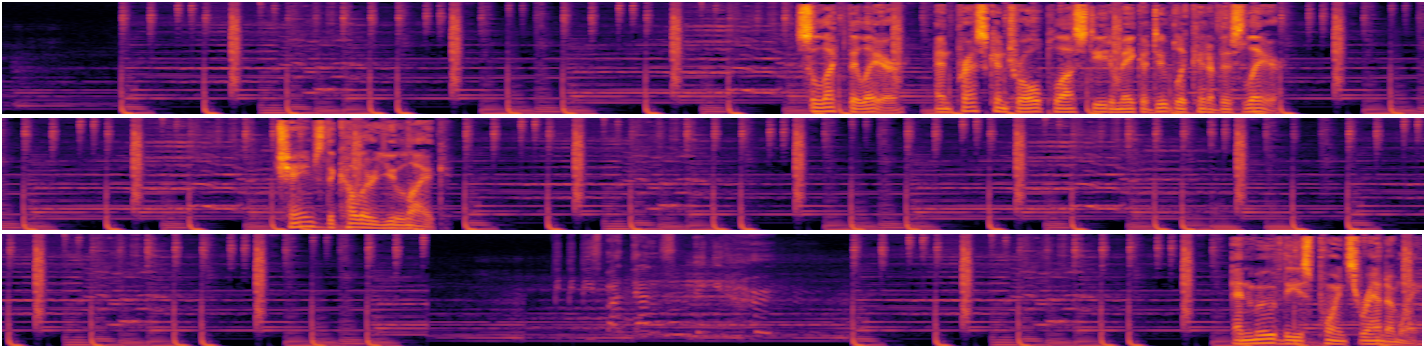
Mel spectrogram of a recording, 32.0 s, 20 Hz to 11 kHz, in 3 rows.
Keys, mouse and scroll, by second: 0.2-1.1 scroll down 1, 1.9 space, 2.8-5.3 drag, 9.2 ctrl+Num_Lock, 9.2 click, 9.7 ctrl+d, 13.0-20.1 drag, 23.4-27.5 drag, 30.8-31.9 drag.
